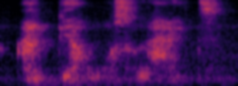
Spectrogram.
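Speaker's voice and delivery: slow, breathy whispered aside; hushed whisper. Acted. Preacher narrating creation in an awed whisper. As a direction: whisper it in awe.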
